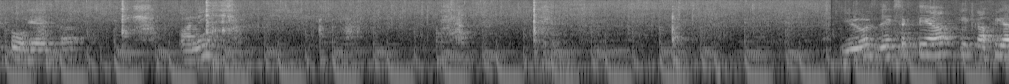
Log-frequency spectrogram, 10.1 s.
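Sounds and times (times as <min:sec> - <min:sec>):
chicken sizzling on a griddle: 0:00.0 - 0:10.0
metal spatula scraping: 0:00.2 - 0:07.2.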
